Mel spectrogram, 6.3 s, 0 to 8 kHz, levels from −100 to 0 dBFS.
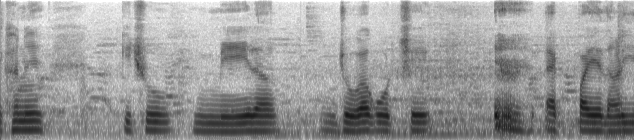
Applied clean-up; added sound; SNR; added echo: none; none; none; none.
